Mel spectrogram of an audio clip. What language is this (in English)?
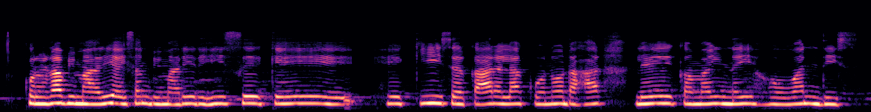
Chhattisgarhi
